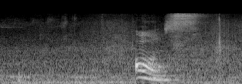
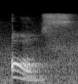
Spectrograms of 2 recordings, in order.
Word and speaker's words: onze: The number 11 is ounce. Look at the pronunciation carefully. It is ounce.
